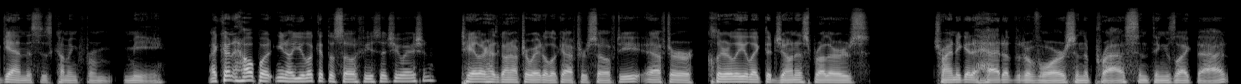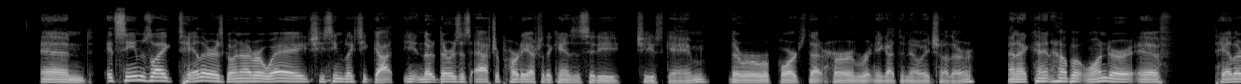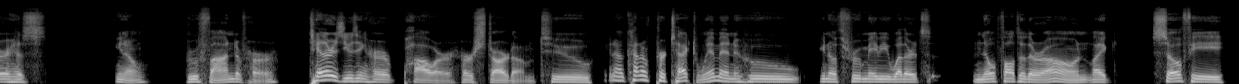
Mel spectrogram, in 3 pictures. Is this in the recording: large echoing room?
no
